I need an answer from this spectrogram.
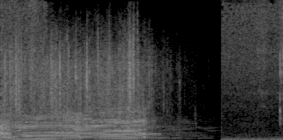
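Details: A single cow's drawn-out moo, rich in harmonics, sliding lower as it fades after roughly two seconds, then a brief low background hum.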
